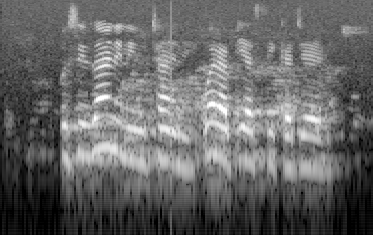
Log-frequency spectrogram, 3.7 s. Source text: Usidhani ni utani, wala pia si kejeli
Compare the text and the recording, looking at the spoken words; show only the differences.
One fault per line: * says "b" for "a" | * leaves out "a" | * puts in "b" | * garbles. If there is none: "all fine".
all fine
